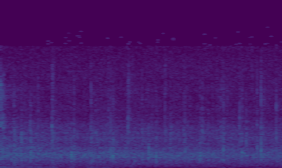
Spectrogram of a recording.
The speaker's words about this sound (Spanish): Les pido por favor otra vez un aplauso para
